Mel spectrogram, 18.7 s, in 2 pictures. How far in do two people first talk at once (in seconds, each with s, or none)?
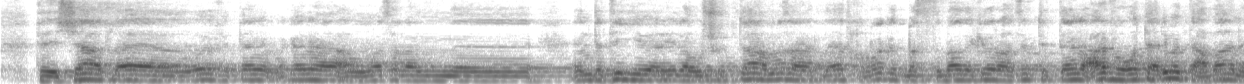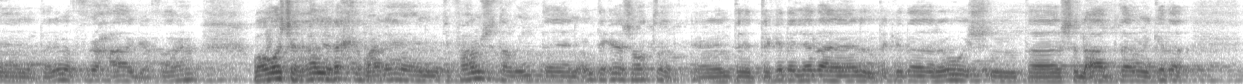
none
